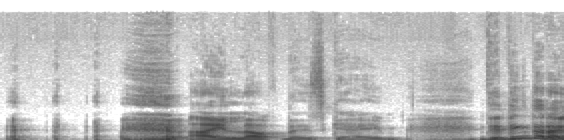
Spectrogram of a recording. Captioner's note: unstable chuckle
